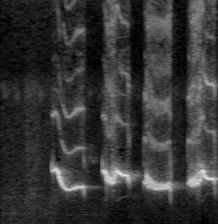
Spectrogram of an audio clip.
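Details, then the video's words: Pale-breasted thrush, or sabiá-barranco, from Maranhão, Brazil, giving four loud, pure whistles in quick succession, each about a third of a second long and gently sliding downward, after a moment of soft background hiss. "Canto do Sabiá ao vivo"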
